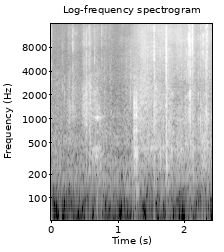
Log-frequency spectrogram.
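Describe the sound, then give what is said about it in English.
A card envelope from a subscription box being opened, soft papery crinkling and rustling with a few crisper scraping crackles. “And you open it up, and then you have the envelope with it.”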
